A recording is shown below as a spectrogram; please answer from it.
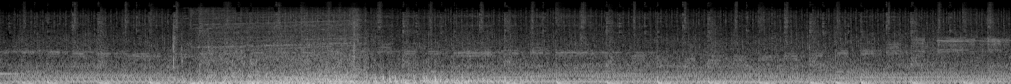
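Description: Airplane engines drone steadily through turbulence in the video game The Crew Motorfest, a dense, continuous roar with scattered clicks and rattles, loud and close, no voices.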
